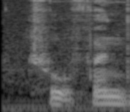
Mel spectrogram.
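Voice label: "chǔfèn", Chinese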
